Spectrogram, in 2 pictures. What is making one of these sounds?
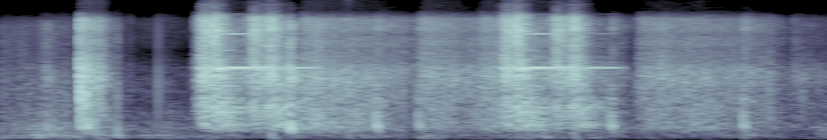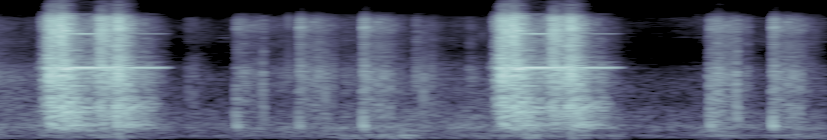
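Game coins chime as they are collected, several times.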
